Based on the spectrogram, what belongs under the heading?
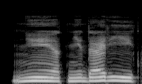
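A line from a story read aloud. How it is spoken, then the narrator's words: Tired reply. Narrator (Russian): устало отозвался Джеральд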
